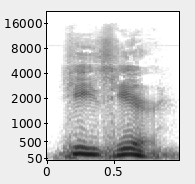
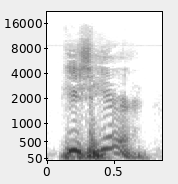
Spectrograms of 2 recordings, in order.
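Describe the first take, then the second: First: Low, loud declaration; a deep, loud proclamation; dramatic announcement. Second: Said in the usual way. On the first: Real, not acted. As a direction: drop the voice and boom it out. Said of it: "announces the cool part".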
